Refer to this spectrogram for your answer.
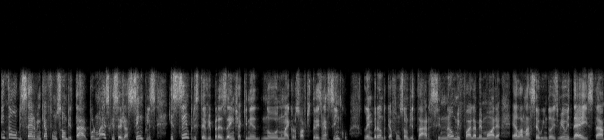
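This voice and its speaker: A man talks at a moderate pace in a high pitch. His voice makes very wide pitch swings. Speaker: software trainer. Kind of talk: online workshop demonstration. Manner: hesitant, repeats words.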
